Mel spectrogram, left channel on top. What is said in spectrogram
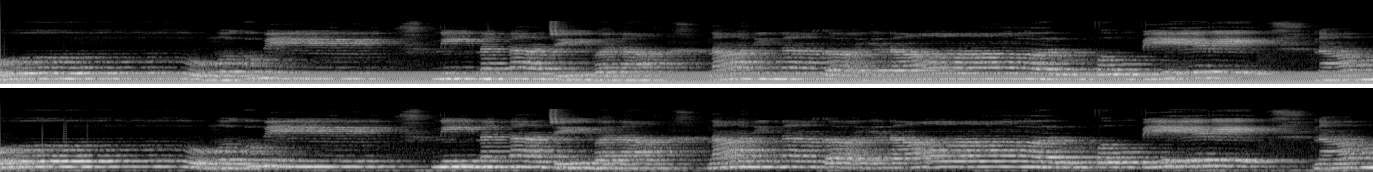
ಮಗುವೇ, ನೀ ನನ್ನ ಜೀವನ, ನಾನಿನ್ನ ಗಾಯನ. ರೂಪವು ಬೇರೆ,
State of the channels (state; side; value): noise; left; hum, 2 dB below the sound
